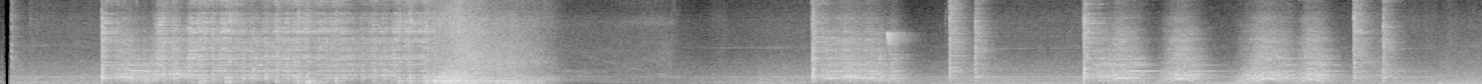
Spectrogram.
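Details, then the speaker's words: Turbo LS Mustang with an eBay turbo: the engine fires and runs rough a few seconds, dies, then is cranked and fired again in ragged bursts. The owner believes it needs a proper ECU tune. "and then it'll fire up but then it dies right away so we're gonna need a tomb for the ECU for sure"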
